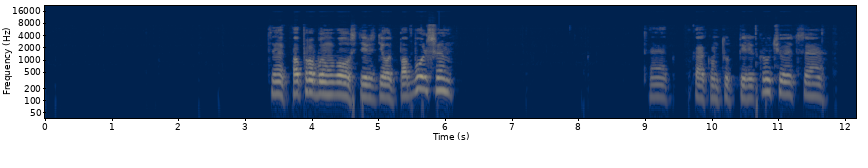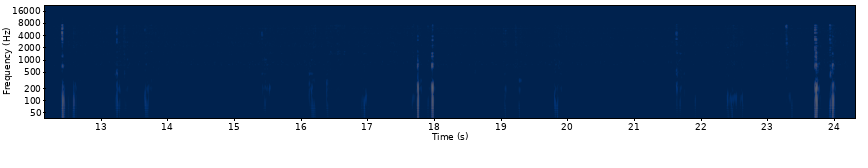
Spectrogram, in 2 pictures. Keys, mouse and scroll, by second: 0.0 s, 2.7-3.9 middle drag, 4.8 g, 6.0-7.2 middle drag, 8.1-9.6 middle drag, 10.6 r, 11.6 click, 12.5 g, 13.4 click, 13.7-15.6 middle drag, 17.7 shift+d, 19.1 click, 20.0-21.9 middle drag, 23.6 shift+d.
